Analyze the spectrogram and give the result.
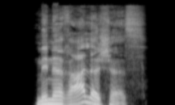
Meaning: strong/mixed nominative/accusative neuter singular of mineralisch
- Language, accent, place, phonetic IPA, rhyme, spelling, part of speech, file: German, Germany, Berlin, [mɪneˈʁaːlɪʃəs], -aːlɪʃəs, mineralisches, adjective, De-mineralisches.ogg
